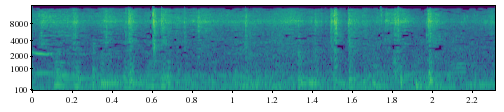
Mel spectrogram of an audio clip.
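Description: Heavy cleaver chopping through a seer fish onto a wooden chopping stump, several sharp knocks about half a second to a second apart.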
